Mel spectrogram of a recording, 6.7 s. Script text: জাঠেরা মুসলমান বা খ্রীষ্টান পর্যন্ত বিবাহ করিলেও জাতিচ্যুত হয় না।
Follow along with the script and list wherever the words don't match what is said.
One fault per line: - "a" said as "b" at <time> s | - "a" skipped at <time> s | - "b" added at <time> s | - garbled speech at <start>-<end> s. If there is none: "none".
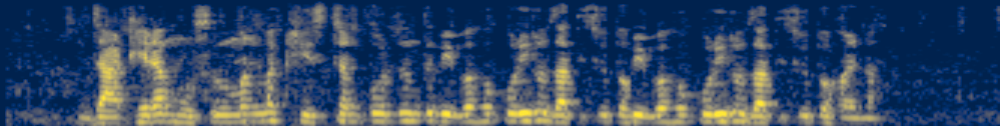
- "বিবাহ করিলেও জাতিচ্যুত" added at 4.2 s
